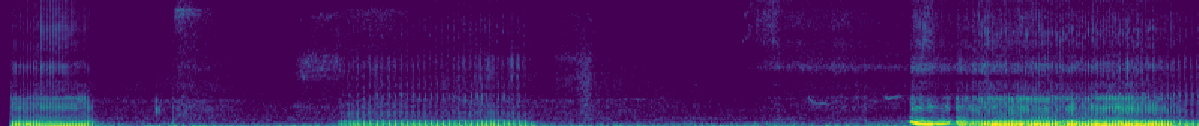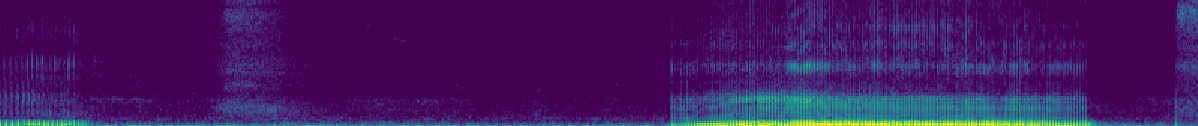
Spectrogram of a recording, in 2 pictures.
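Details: Sleeping French Bulldogs snoring: long, rumbling, wheezy snores with snorting starts, about five in twelve seconds.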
